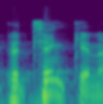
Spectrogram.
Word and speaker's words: Patinkin: Then Mandy Patinkin said he had no idea Oak wasn't on board with this and refused to step into the role after all. Patinkin said the producers misled... – Patinkin.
